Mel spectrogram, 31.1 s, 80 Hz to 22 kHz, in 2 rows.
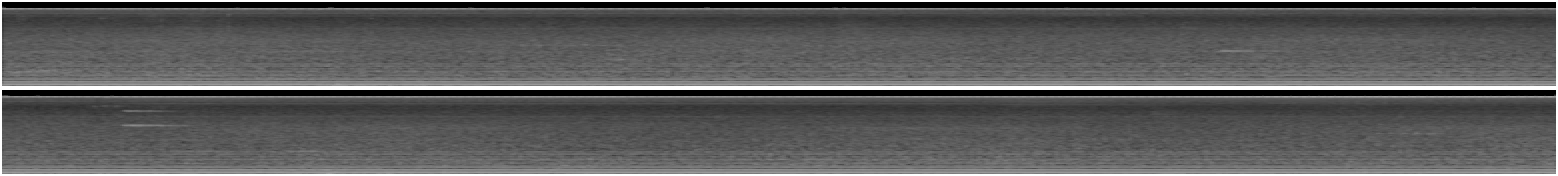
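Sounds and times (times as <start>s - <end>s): electrical mains hum: 0.0s - 31.0s.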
